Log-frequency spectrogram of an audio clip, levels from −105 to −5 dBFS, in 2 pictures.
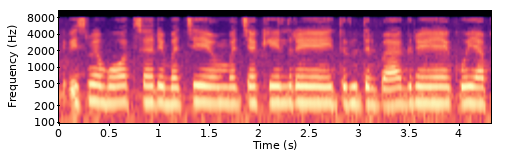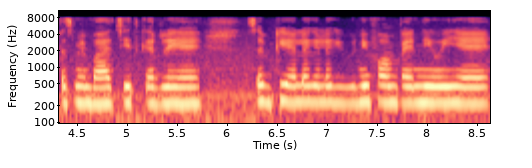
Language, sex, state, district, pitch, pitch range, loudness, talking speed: Hindi, female, Rajasthan, Barmer, 225 Hz, 220-230 Hz, -13 LUFS, 195 wpm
